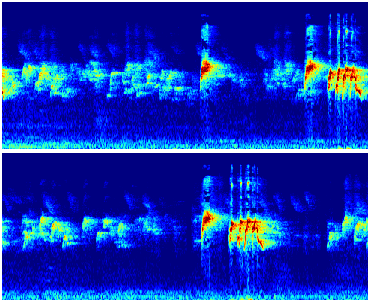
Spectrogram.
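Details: Red-whiskered bulbul, 'xoắn' voice style, stimulated to sing for fighting: continuous warbling with repeated loud bursts of fast rolling chirps every few seconds, softer twittering in between.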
